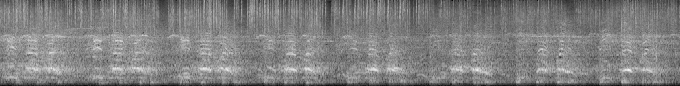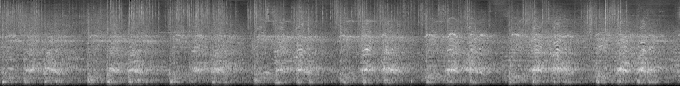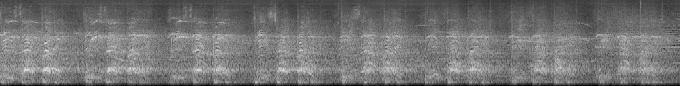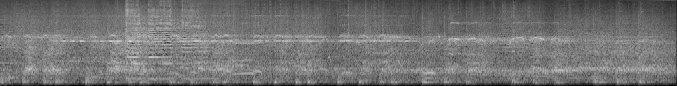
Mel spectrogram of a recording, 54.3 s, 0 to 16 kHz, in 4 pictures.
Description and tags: Crowd shouting "sí se puede" in downtown streets, huge reverb off skyscrapers. May Day immigrants rights demonstration in Chicago. Recorded with a mini-DV camcorder with an external Sennheiser MKE 300 directional electret condenser mic. Minimal processing: zero-aligned, normalized to -3.0 dB.
city, crowd, field-recording, human, political, voice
